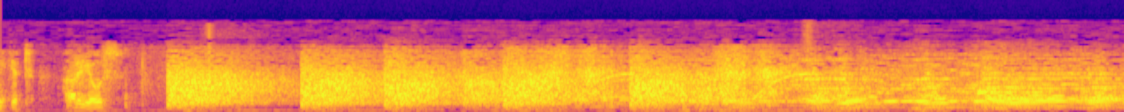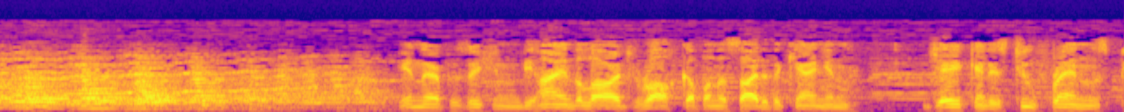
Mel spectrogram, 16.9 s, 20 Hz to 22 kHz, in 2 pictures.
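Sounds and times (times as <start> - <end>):
speech: 0.0 - 1.1, 11.5 - 16.8
gunshots exchanged in a canyon below a hill: 1.1 - 8.3
sustained tonal background: 1.3 - 16.8.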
